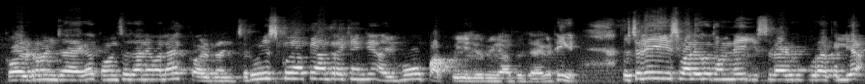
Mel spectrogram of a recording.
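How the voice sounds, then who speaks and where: High-voiced male teacher, sing-song quizzing. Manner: sing-song quizzing, mixes Hindi and English words. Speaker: English teacher. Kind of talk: exam-prep lesson going through slides. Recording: echoey room with faint noise.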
